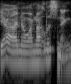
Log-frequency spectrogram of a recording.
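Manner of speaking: normal talking voice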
